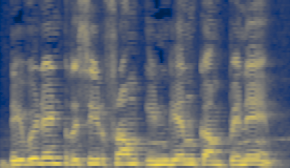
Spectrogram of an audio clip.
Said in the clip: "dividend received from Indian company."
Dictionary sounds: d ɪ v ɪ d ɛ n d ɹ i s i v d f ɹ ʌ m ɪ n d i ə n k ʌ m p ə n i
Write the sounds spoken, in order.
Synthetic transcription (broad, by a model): d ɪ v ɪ d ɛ n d ɹ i s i d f ɹ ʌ m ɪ n d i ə n k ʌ m p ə n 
